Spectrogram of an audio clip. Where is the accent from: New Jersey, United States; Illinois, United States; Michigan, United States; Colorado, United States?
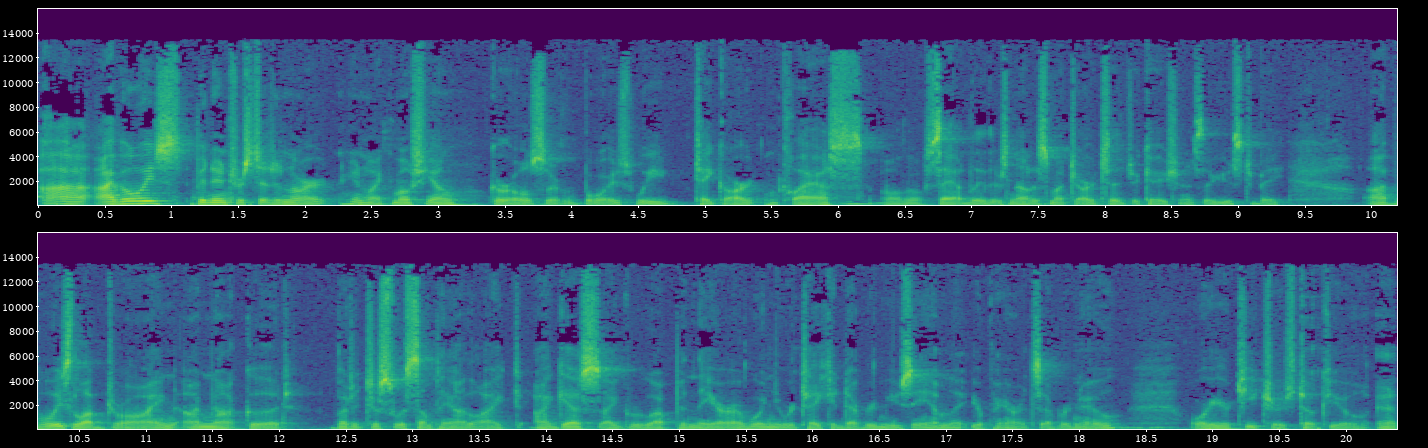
New Jersey, United States; I laugh because I grew up in New Jersey, but over many years I used to go to Santa Fe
